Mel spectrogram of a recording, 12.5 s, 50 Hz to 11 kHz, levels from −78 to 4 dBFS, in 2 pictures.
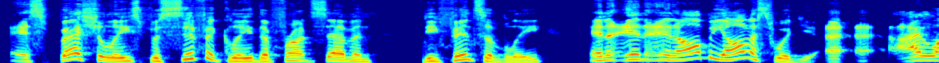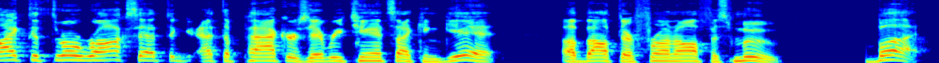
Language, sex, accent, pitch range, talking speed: English, male, American, 150-195 Hz, 175 wpm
